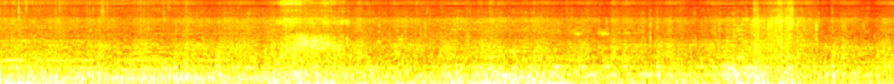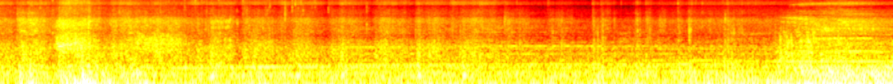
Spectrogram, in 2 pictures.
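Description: A mount's hooves pound steadily on sand.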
